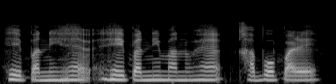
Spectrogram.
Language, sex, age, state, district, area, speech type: Assamese, female, 60+, Assam, Dibrugarh, rural, spontaneous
